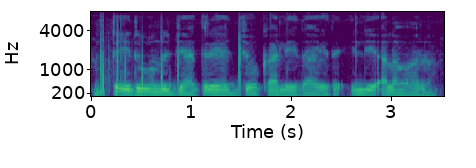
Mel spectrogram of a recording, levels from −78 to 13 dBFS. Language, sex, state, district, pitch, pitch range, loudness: Kannada, male, Karnataka, Koppal, 105 Hz, 100-110 Hz, -20 LUFS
